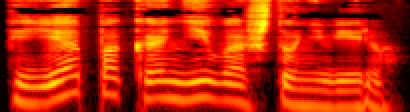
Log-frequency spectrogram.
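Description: A man's voice: on the high side, animated, normal speed, no room sound, clean studio sound, distant mic, natural voice. A man doing a cool-headed female police sergeant.

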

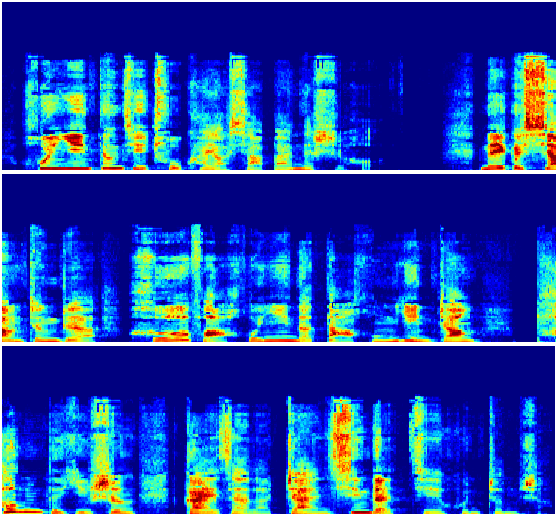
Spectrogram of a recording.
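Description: A woman reads a novel aloud with expressive, scripted storytelling. Her voice is husky and grainy, yet her pitch ranges widely, giving the reading a lively shape. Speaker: audiobook narrator.

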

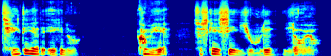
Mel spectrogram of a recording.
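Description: In a dry recording, a man with a lowish, slightly rough, somewhat bright voice speaks animatedly. He's voicing a cheeky, bossy, hot-tempered female Christmas elf for a storybook, sounding commanding and quick to scold.

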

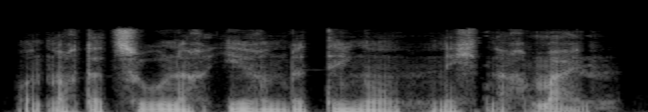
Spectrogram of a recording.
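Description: A man's voice: rumbling low, moderate pace, vocal fry, husky, no echo. A man narrating a first-person audiobook in a brooding, intense inner-monologue manner, in a dull lo-fi recording.

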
